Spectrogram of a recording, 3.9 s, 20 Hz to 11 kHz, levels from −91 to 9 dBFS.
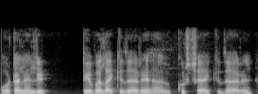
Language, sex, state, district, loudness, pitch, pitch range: Kannada, male, Karnataka, Koppal, -20 LUFS, 95 Hz, 85-100 Hz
